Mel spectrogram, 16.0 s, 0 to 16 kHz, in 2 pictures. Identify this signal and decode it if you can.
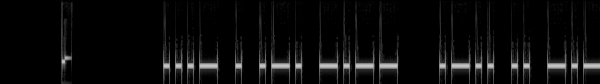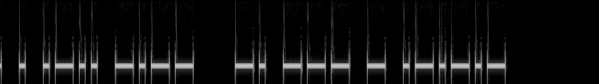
Morse code, heard as a keyed tone, about 15 wpm, 700 Hz. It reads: VERY LIKELY NOT.
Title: Sentences from Top 600 Words 15wpm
